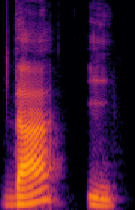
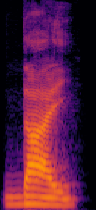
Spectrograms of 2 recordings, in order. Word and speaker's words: daí: Você não fala dai, você fala da-i, tá bom? Da-i. Porque se você falasse dai, estaria considerando que esse i seria uma semivogal e estaria dentro da mesma sílaba, mas não é. Então a própria pronúncia está lhe dizendo que são duas sílabas, tá?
